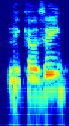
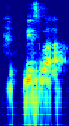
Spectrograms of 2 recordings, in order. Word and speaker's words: Niçoise: Mushroom and leek tart, salad, nicosi. I don't know how to say it. And a baguette. Niçoise.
